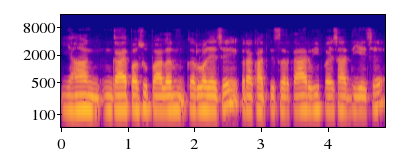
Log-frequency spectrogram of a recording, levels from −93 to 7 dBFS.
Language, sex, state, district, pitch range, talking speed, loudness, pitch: Angika, male, Bihar, Bhagalpur, 130-135 Hz, 160 wpm, -18 LUFS, 130 Hz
